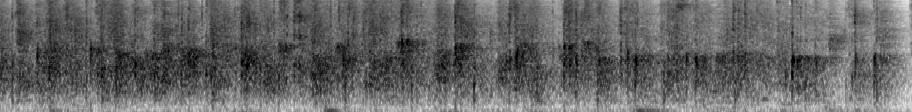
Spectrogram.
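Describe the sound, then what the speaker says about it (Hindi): A studio audience on a Samaa TV morning show claps loudly and continuously for a few seconds, a dense steady patter of many hands. "बहुत सारी तालियां बजाएं।"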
